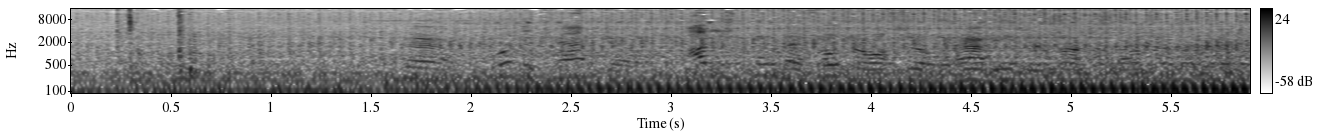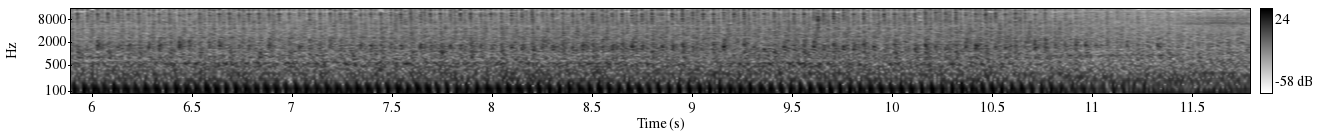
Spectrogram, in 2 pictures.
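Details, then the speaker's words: 2003 New Holland TC29D compact tractor diesel, first run after sitting three years, new battery; loud deep chug about four beats a second with uneven lumpy firing rhythm; rough idle. "i guess she just has the dirt nasty idol"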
